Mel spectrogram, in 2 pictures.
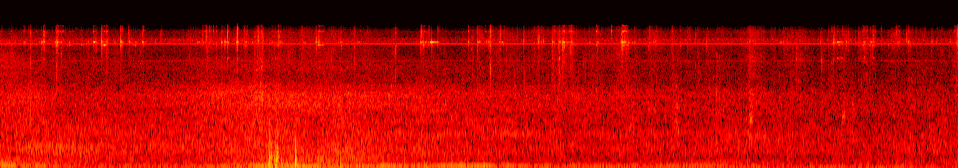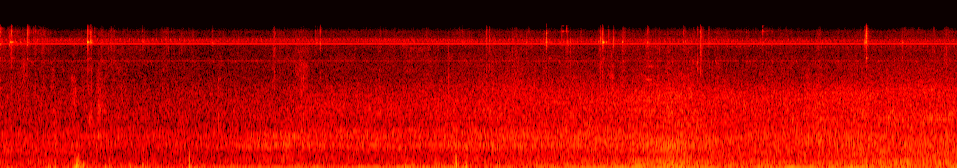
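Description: Puppies growl softly as they wrestle.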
